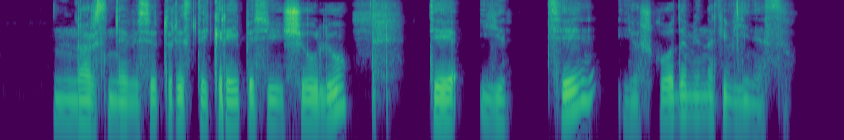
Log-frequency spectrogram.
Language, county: Lithuanian, Klaipėda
